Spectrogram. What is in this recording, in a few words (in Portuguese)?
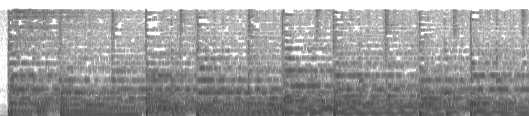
Aniversário Sobrinho Masculino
